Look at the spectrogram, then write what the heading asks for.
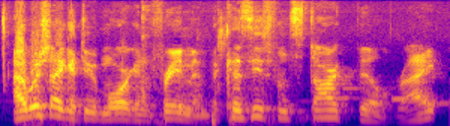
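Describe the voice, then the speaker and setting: A man from Mississippi co-hosting a casual panel show over a video call, telling stories with a booming voice that carries, swearing freely. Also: animated, fast, a bit bright, a little hiss or hum. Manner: booming, storytelling, swears freely, laughs a lot. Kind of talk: casual chat.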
